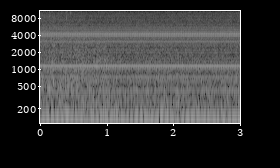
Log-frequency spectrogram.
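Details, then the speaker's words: 1953 Chevrolet Deluxe Two-Ten tube car radio, model 986668, vibrator supply at 6 V, about 600 mA, while reforming capacitors with B+ climbing toward 255 V: steady even hum with fine buzz, no crackle or stutter; normal, power supply judged good. "but I'd say this is a successful test I think our power supply is good"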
